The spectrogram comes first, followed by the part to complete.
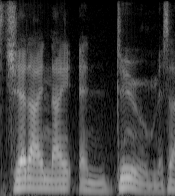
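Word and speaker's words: Dume: It says Jedi Knight and Doom. Is that how you pronounce it, Eric?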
